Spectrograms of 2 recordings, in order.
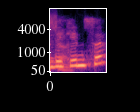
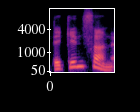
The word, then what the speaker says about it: Dickinson: day yes a by American poet Emily Emily Dickson is it yeah yeah Dickinson oh I pronounced dick dickon yeah got it got it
